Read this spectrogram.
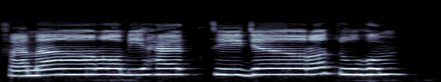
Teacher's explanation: ta yang pertama itu hilang desisannya karena masuk ke huruf ta yang kedua yang berharokat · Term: idgham mutamatsilain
